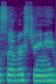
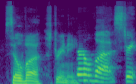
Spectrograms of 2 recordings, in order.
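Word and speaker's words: Silvestrini: 2, and then Rachel Silverstrini versus John Roca. Silva Strini. I know that. Did I say Silver?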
